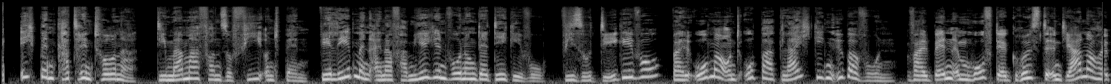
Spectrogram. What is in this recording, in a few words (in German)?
Werbung; Degewo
